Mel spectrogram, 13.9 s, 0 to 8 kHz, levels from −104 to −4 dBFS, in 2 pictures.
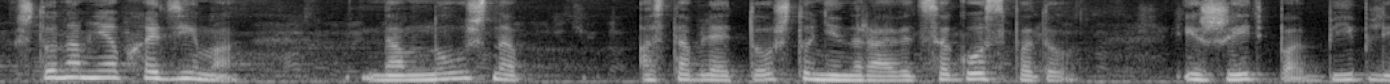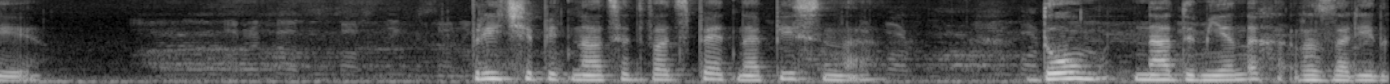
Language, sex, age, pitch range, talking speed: English, female, 40-59, 145-185 Hz, 90 wpm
